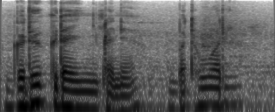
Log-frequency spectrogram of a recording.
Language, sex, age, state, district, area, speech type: Bodo, male, 18-30, Assam, Chirang, rural, spontaneous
